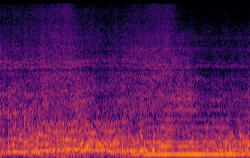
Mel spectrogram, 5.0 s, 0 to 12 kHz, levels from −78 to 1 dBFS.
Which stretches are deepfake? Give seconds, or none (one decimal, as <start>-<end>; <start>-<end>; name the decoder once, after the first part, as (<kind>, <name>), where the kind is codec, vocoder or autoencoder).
0.0-5.0 (codec, SNAC)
